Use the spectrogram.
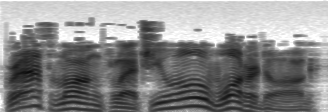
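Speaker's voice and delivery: slow, loud, drawn-out welcome; hearty greeting. Acted. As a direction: greet an old friend with gusto. Hearty greeting between old friends.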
